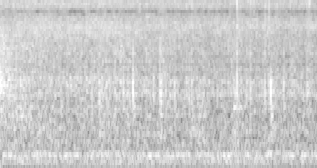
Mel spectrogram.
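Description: Pork chops sizzle and crackle steadily in a hot pan just after being flipped, a close, continuous frying hiss with small popping spatters.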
